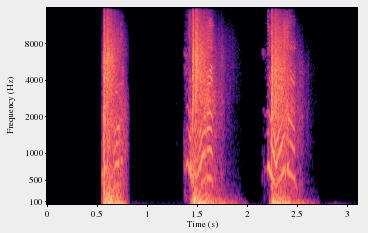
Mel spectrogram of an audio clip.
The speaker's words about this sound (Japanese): あたしのパンチが顔に当たるたびに情けない悲鳴出ちゃうね。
